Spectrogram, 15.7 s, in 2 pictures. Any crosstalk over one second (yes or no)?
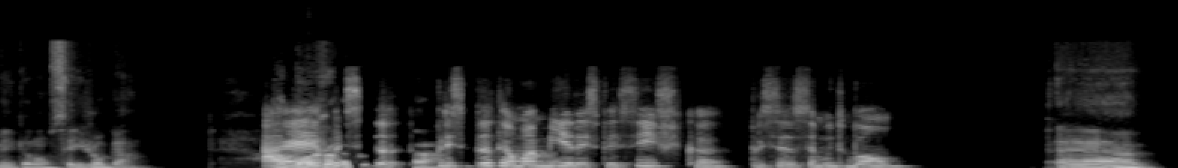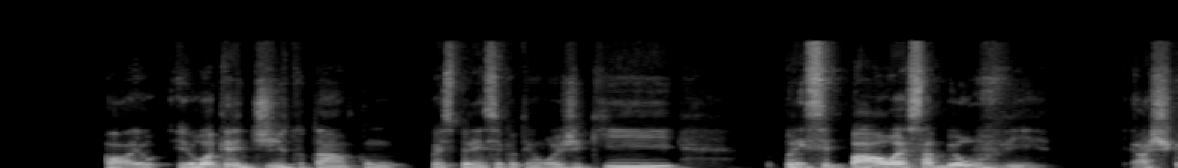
yes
